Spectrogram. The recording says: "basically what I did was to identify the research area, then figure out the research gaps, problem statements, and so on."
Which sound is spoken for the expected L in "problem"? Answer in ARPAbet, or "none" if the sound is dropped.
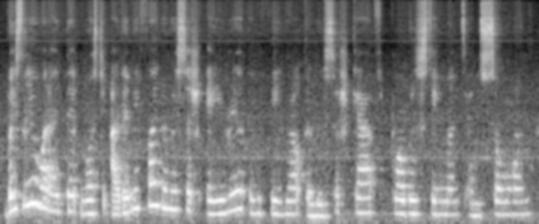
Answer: none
